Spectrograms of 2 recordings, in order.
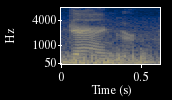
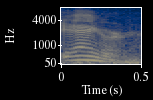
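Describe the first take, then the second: First: It sounds like anger with a G before it. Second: It rhymes with the word hanger. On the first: "I used the hard G all the way ... it's anger with a G in front of it" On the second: "My dad pronounced it to rhyme with hanger"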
